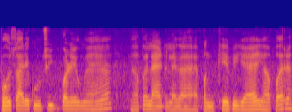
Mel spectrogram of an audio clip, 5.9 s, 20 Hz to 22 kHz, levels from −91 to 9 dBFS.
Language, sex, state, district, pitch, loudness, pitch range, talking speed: Hindi, male, Chandigarh, Chandigarh, 135 Hz, -18 LUFS, 130-145 Hz, 165 wpm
